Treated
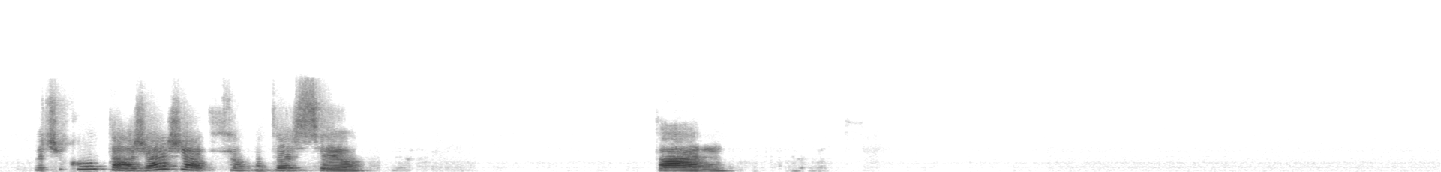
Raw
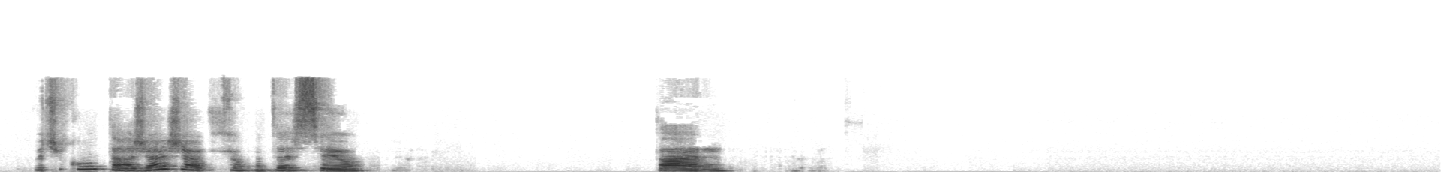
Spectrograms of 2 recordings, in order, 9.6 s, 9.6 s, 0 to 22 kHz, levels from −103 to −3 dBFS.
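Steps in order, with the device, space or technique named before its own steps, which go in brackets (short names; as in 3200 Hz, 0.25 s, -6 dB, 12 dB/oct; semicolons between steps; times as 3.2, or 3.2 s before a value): full-range speaker at full volume (Doppler distortion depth 0.11 ms; speaker cabinet 200–6700 Hz, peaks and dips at 270 Hz -9 dB, 430 Hz -6 dB, 630 Hz +6 dB, 1200 Hz +9 dB, 3000 Hz +4 dB, 4600 Hz +4 dB); gain -6.5 dB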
